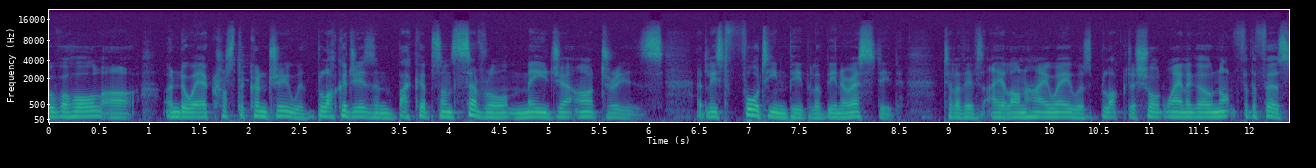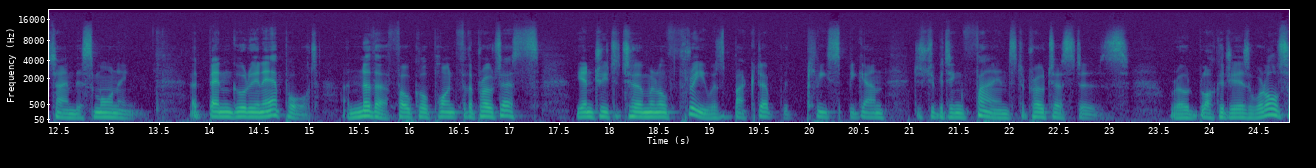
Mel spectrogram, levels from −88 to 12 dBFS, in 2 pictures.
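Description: A constant, even hiss sits under the speech from start to finish, roughly 30 dB below the speech level, with no grit or distortion on the speech itself. This is low bit depth with dither. The audio has been stored with very few bits, a noise floor that fits a word length of 9 bits, and dither was added before rounding, which turns the quantisation error into steady white noise instead of harsh distortion.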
